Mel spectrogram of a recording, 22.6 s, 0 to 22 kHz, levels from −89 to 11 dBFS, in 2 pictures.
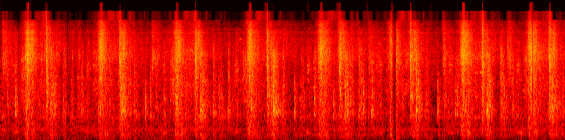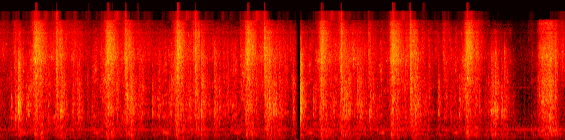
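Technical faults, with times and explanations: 0.34–0.38 s, 1.33–1.36 s, 10.62–10.66 s and 15.28–15.31 s: short concealed packet loss. Each time, a packet arrived too late for the decoder to play. About 20 to 30 ms of real audio is lost at each point. The receiver bridged the hole by extending the sound just before it, then crossfaded back into the real signal. The result is a quick smear or wobble rather than a clean gap.
7.82–7.91 s and 17.20–17.30 s: burst of packet loss. Here several packets in a row failed to arrive in time. About 80 ms and 90 ms of audio are missing. The receiver kept continuing the last sound for the length of the hole and faded it down as the gap went on. This leaves a held, dimming tail. The audio then jumps ahead, and the stretch in between never plays.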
